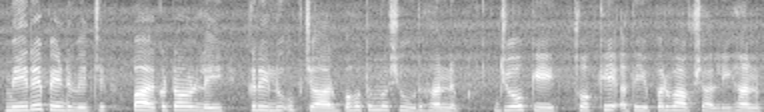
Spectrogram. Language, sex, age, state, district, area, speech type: Punjabi, female, 18-30, Punjab, Hoshiarpur, rural, spontaneous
